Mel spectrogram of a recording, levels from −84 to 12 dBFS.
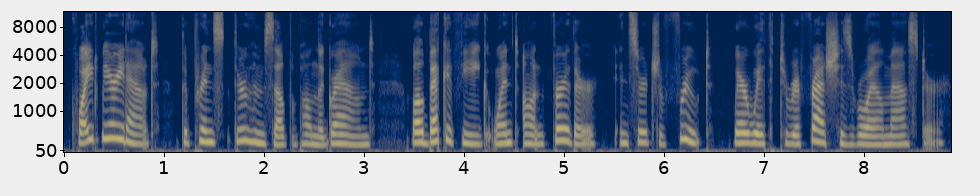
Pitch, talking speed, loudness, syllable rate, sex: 235 Hz, 170 wpm, -19 LUFS, 5.2 syllables/s, female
